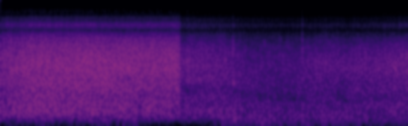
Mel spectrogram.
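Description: Ocean surf rolls in continuously at a salmon fishing shore, a loud broadband wash of breaking waves with wind buffeting the microphone, easing slightly after the first couple of seconds.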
